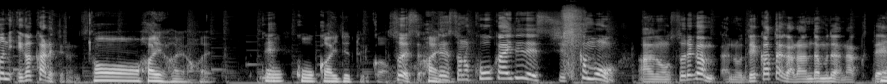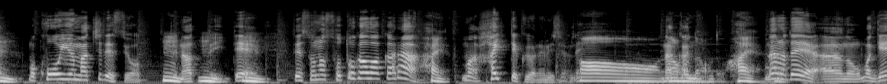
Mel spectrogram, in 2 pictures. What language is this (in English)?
Japanese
